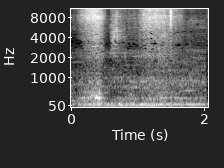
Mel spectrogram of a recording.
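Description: Faint rustling of a paper cake liner being handled and pressed against a glazed sponge cake, with a light click about one and a half seconds in.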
